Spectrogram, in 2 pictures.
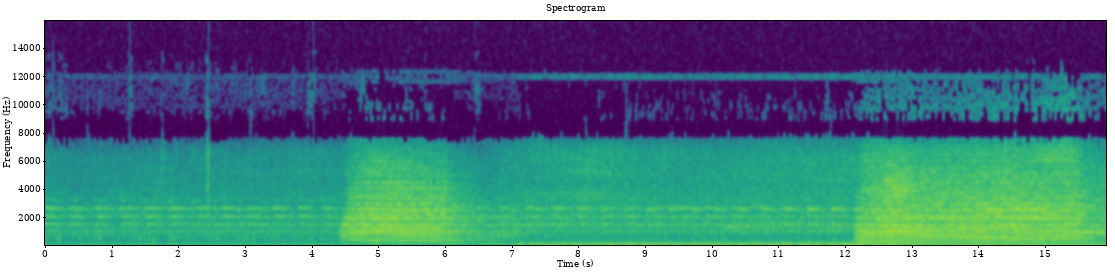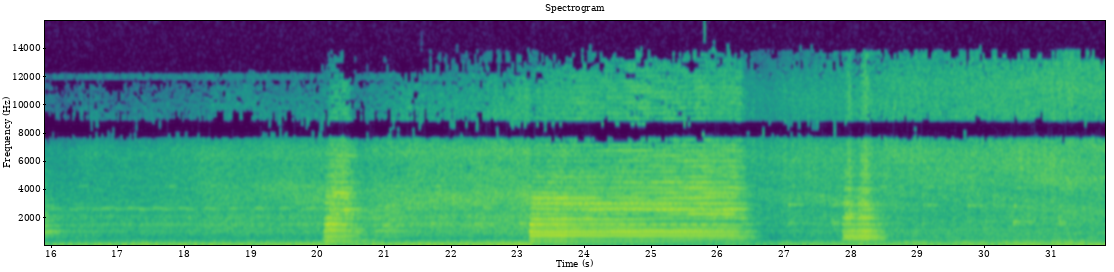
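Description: Canadian Pacific freight train led by GE AC44CWM and AC4400CW diesel locomotives sounding its air horn for a grade crossing: two long blasts, a short one, a long one, then a brief final toot. Under the horn the rumble of the locomotives grows louder as they come up and pass close by near the end.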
